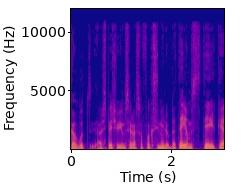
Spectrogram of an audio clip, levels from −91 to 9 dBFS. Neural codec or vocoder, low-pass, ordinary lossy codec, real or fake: none; 10.8 kHz; AAC, 48 kbps; real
